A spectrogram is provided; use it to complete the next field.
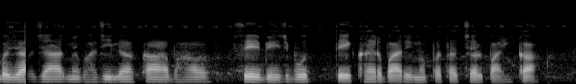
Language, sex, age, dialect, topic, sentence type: Chhattisgarhi, male, 18-24, Western/Budati/Khatahi, agriculture, question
